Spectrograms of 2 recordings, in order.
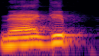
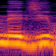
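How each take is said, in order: First: The middle consonant is a hard G sound. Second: The middle consonant is a J sound. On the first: This is the English pronunciation. "ഇനി ഒരു English pronunciation എന്നുള്ള രീതിയിൽ" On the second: This is the Arabic pronunciation. "Arabic പേര് നോക്കുമ്പോൾ നജീബ് എന്നുള്ളതാണ് അതിൻ്റെ ഒരു ഉച്ചാരണം"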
